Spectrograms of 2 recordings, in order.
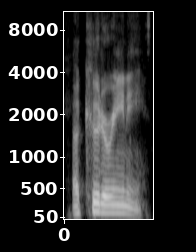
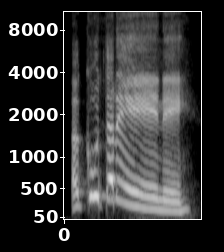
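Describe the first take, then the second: First: It is said in a plain accent. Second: It is said in an Italian accent.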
